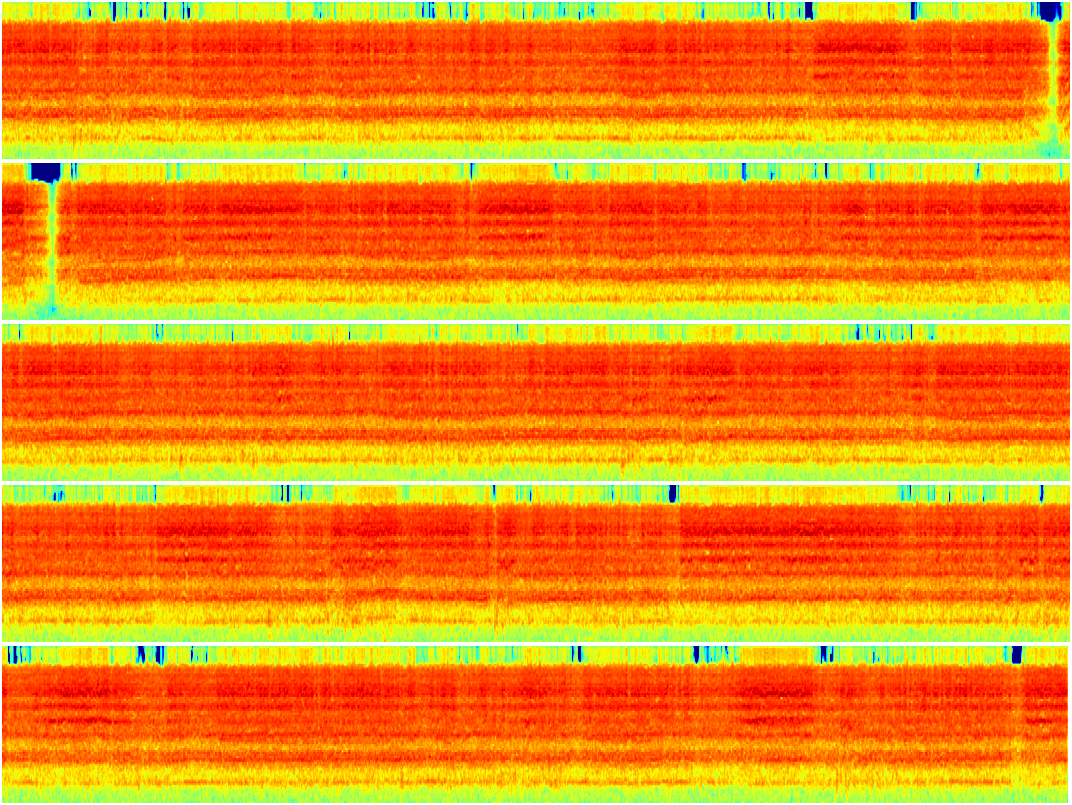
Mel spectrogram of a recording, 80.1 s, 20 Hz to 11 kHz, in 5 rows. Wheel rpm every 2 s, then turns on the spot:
210, 210, 220, 230, 230, 230, 220, 170, 120, 210, 220, 210, 220, 230, 220, 210, 220, 230, 230, 220, 230, 230, 230, 210, 220, 220, 230, 240, 210, 220, 230, 230, 220, 220, 210, 220, 220, 220, 210, 220.
none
